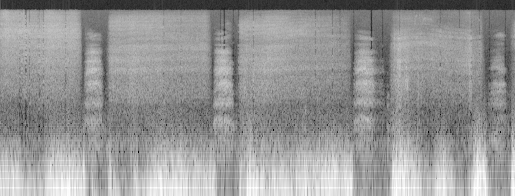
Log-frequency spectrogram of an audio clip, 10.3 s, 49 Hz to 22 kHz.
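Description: Breath blown in long puffs onto a Rode NTG5 shotgun microphone fitted with its furry windscreen, heard as a low wind rumble, with a quick inhale between puffs. About four puffs, each a second or two long. The windscreen damps the blowing but the rumble still comes through.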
